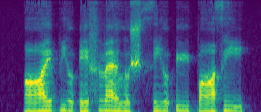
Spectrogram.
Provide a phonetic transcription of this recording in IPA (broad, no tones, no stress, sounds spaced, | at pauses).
ɑː ɪ̯ p i ʊ̯ ʔ e f β æ ə̯ l o ʃ θ i ʊ̯ ʔ yː p ɑː θ ɣ i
